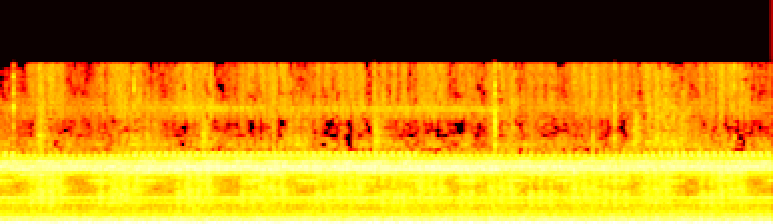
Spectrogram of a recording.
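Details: Evening crickets produce a continuous shrill trill and slower pulsing chirps, set against a steady low-pitched background drone.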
